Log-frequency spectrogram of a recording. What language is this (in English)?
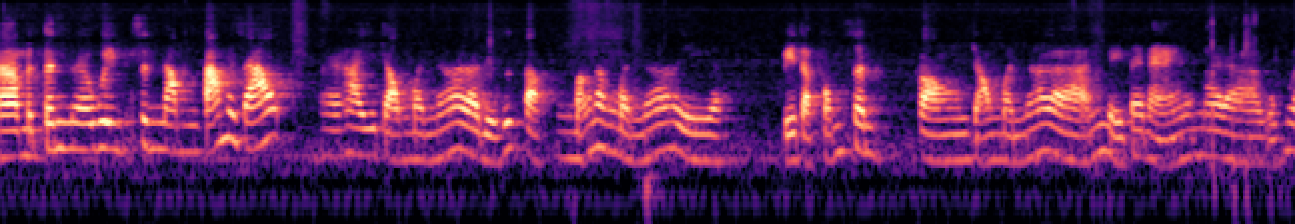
Vietnamese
